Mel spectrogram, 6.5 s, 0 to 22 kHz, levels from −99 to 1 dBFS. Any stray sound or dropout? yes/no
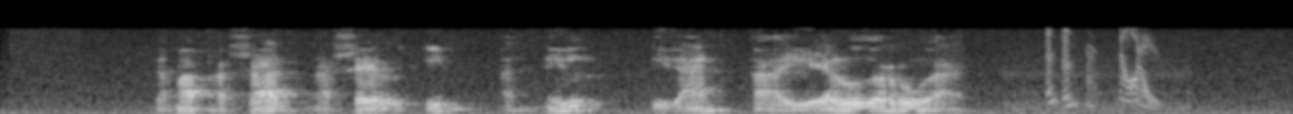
yes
